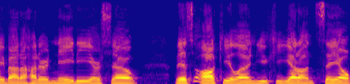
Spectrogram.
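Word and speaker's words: AOCHUAN: review of my Aochaun, which is the way I'm going to pronounce it. It's A-O-C-H, I think it's A-U-N. Okay, coming in, this is the Aochaun gimbal, and I'll just, for argument's sake, I'll just pronounce it that way.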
